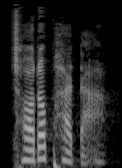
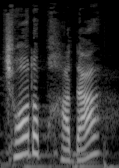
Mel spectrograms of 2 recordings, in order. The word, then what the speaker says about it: 졸업하다: study about the word choropatha let's start learn korean one word at a time only here at day hangout word number 232 this is pronounced as a four syllable word the first syllable is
